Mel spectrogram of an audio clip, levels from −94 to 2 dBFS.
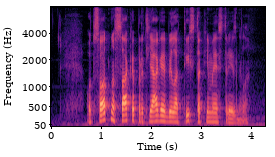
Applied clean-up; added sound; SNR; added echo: none; none; none; none.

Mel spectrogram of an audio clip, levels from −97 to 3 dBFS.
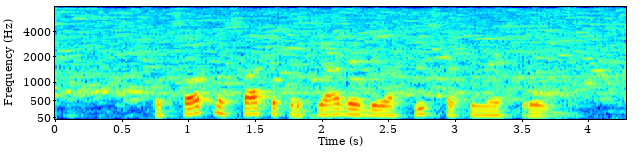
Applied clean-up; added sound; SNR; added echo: classical method log-MMSE.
